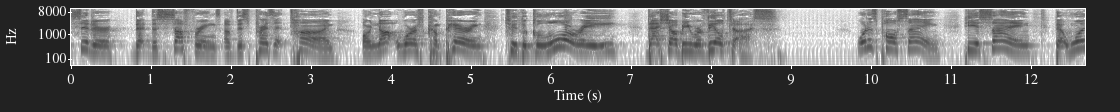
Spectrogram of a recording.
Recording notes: sermon delivered to Cottondale Baptist Church on Easter Sunday, 4/21/19 AM.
